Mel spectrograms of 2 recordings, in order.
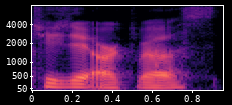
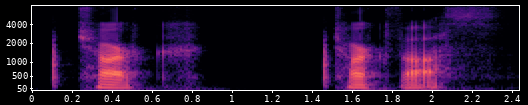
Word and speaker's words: tjarkvos: on pronunciation here um it's not tj arcross it is chark tarkfoss our teammate in this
